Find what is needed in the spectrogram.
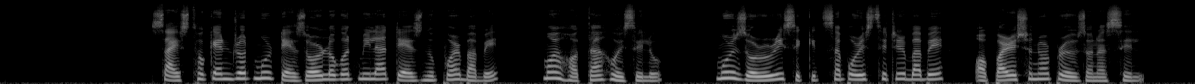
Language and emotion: Assamese, sad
